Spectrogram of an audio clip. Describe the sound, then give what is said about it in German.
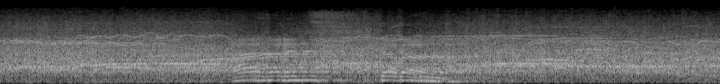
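Tennis spectators applaud at Angelique Kerber's match point for the Daphne Akhurst Memorial Cup, after two hours and eight minutes of play, in a steady, dense wash of clapping and crowd noise that lasts throughout, while a single voice rises and falls briefly in the middle. “Hören sich die Zuschauer an hier.”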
